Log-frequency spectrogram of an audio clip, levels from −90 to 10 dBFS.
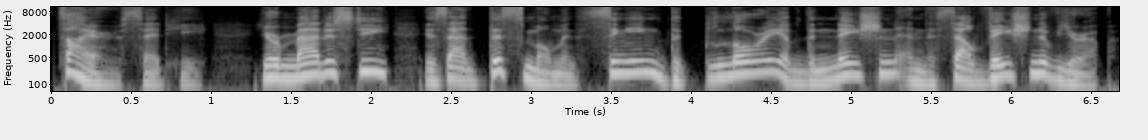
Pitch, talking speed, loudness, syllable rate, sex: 145 Hz, 180 wpm, -20 LUFS, 5.0 syllables/s, male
